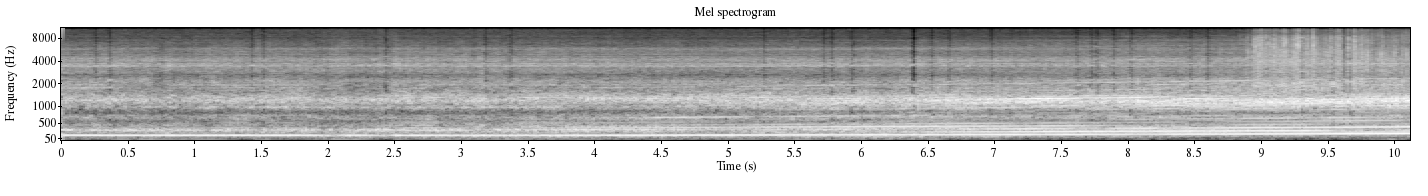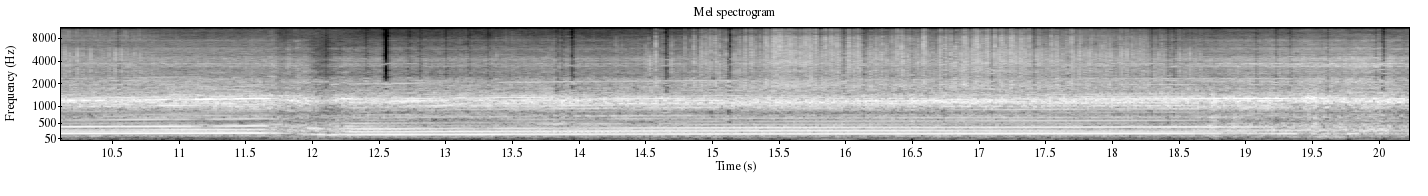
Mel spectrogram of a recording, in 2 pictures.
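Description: Track car's engine at full throttle, pitch climbing slowly as it pulls through the revs, then dropping sharply with an upshift about twelve seconds in and climbing again before easing off near the end. A hiss of wind rises over it at the highest speeds.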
